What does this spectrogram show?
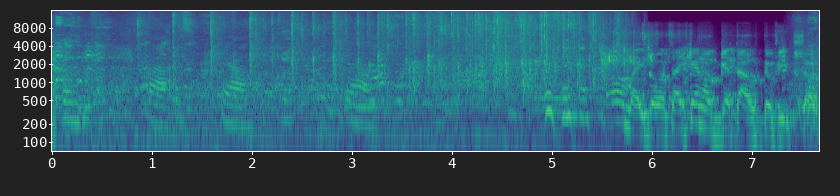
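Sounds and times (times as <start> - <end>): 
laughter: 0.0 - 6.5, 7.3 - 7.6
audience applauding and cheering: 1.6 - 6.1
speech: 5.1 - 7.6.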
